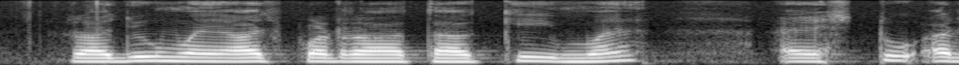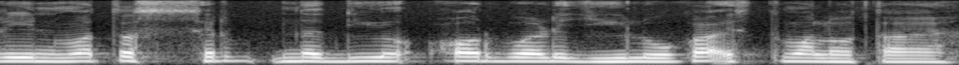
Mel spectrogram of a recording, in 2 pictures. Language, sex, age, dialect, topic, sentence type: Hindi, male, 25-30, Kanauji Braj Bhasha, agriculture, statement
